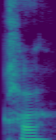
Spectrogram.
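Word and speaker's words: ḵa: The first word means and it's an underlined K, so it'll be pronounced in the back of your throat. Repeat after me. Ka.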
